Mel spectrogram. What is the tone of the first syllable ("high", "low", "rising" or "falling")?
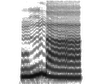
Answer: rising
